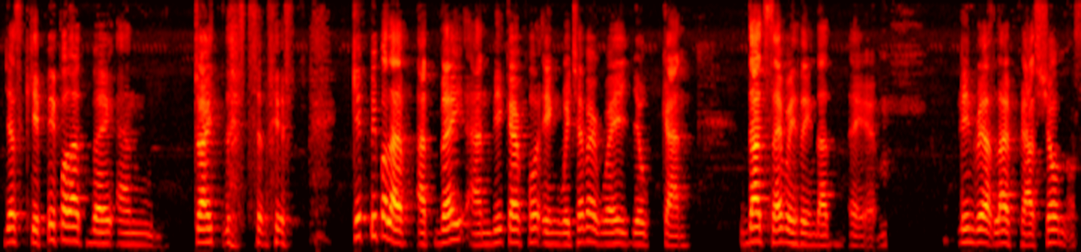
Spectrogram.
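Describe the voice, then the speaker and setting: Mellow man, dull lo-fi mic. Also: medium pitch. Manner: halting, repeats and rephrases himself. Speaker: gamer commentator. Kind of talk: casual gameplay commentary. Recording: dull, lo-fi microphone.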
